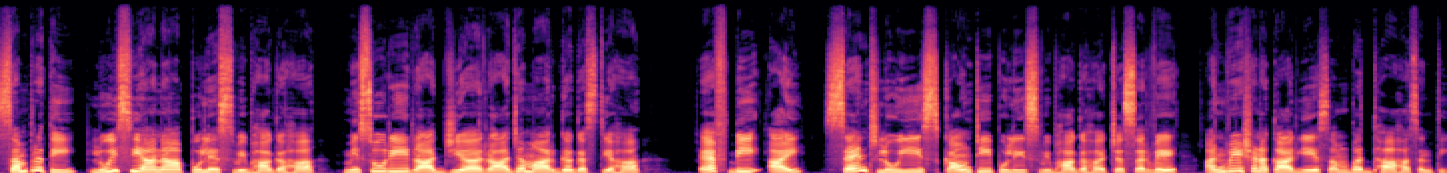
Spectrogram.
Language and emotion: Sanskrit, neutral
